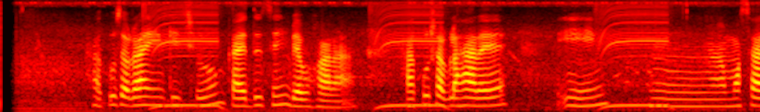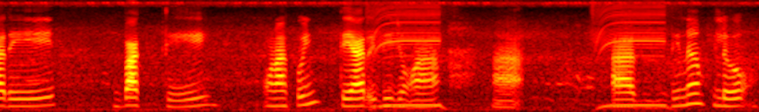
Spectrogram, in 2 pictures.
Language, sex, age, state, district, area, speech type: Santali, female, 30-45, West Bengal, Jhargram, rural, spontaneous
